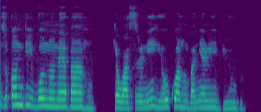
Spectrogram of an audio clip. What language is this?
Igbo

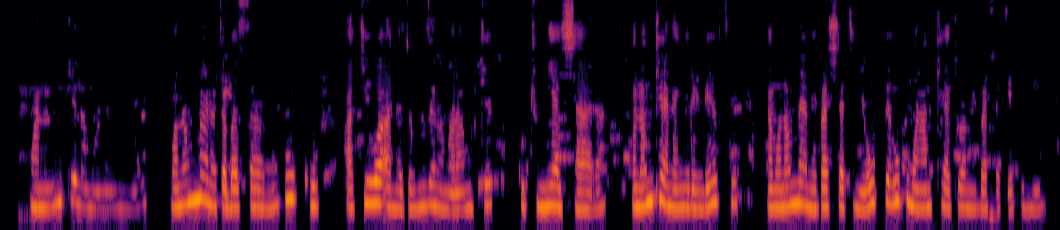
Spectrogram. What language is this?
Swahili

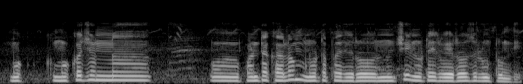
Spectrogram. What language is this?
Telugu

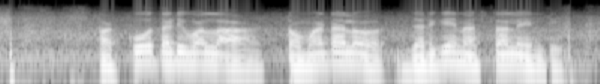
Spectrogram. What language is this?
Telugu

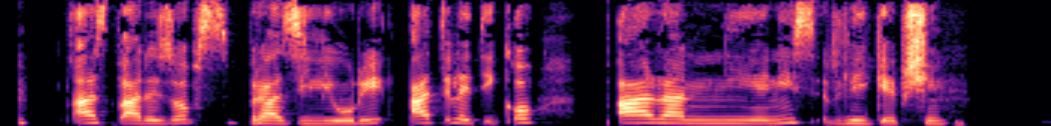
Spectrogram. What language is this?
Georgian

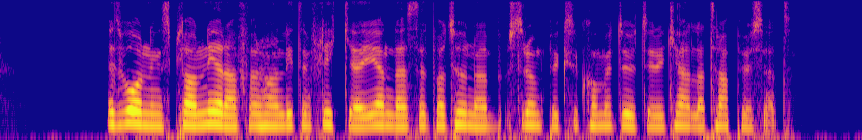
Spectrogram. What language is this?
Swedish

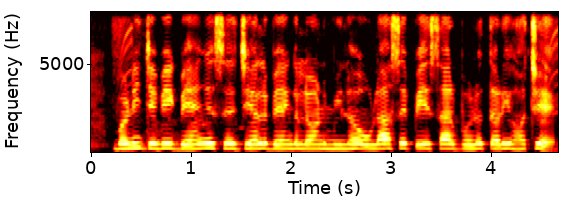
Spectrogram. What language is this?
Magahi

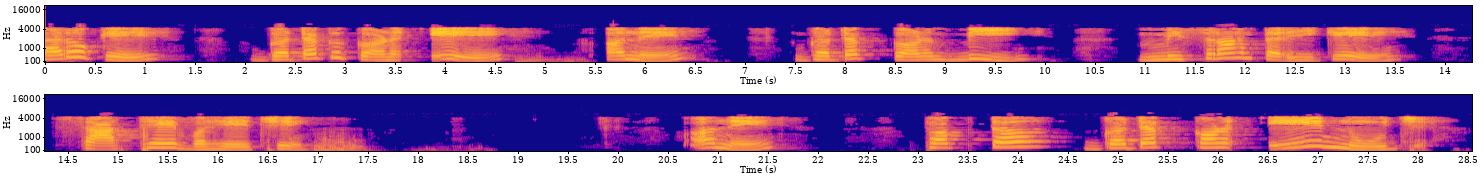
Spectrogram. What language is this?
Gujarati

